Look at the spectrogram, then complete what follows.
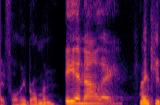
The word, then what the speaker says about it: Biennale: Biennale. Thank you, Biennale.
